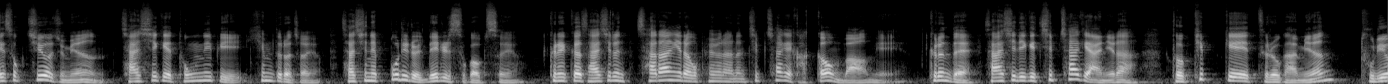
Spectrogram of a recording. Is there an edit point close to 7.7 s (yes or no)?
no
